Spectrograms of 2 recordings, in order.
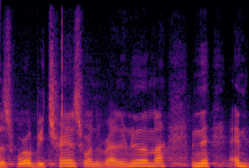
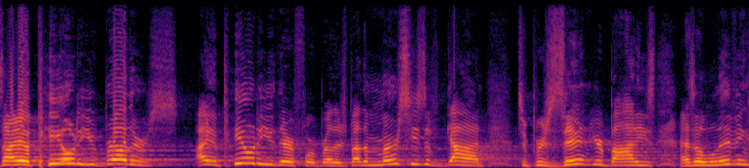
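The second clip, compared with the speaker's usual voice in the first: much higher and louder scripture cry; fervent preaching; 9 semitones higher, 5 dB louder than usual. Real, not acted. Pastor preaching Paul's plea to the church, full force. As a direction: preach the appeal with full fire.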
